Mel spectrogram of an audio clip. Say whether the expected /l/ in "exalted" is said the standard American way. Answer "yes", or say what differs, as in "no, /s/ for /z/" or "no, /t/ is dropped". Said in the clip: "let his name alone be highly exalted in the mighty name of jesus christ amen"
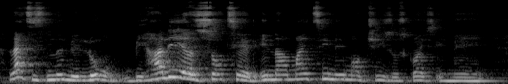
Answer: no, /l/ is dropped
